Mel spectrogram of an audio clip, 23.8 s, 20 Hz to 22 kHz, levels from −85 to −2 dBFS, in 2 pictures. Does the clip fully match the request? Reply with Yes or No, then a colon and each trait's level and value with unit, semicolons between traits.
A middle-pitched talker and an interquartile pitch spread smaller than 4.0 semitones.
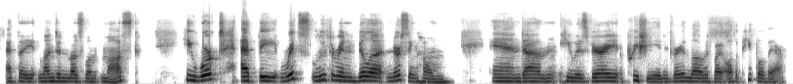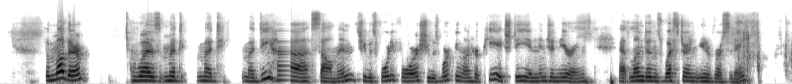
Yes: medium, 175 Hz; average, 3.5 semitones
